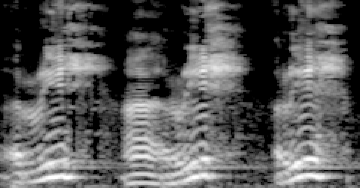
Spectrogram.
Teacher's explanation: matikan ha pedas di kawasan tengah kerongkong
